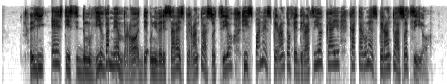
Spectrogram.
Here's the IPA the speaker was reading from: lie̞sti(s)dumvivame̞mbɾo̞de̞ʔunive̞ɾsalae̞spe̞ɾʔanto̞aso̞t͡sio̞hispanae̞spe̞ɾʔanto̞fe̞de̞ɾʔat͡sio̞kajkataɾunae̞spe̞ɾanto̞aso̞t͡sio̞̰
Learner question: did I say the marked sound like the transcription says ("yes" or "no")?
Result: yes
